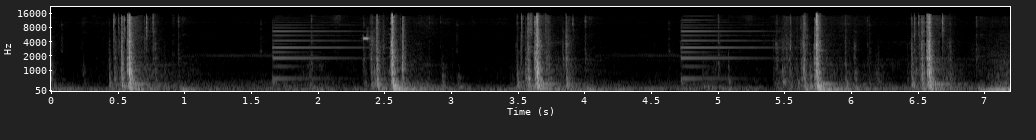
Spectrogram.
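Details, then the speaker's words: Audi A3 1.9 TDI after a fuel filter change, priming by repeated key-on cycles (5–8 times) before starting. A key click, then a steady electric buzz lasting under a second, heard twice, as the fuel pump fills the filter; normal. "En fait, vous avez votre pompe à carburant qui va injecter du carburant directement dans le réservoir du filtre. Vous faites ça plusieurs fois. On l'entend tourner, il fait bzzzt."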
